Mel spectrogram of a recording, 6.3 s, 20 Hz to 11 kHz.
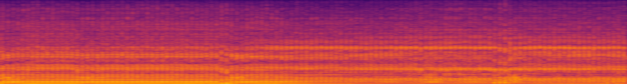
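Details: Craftsman T1200 riding mower, first start on old gas with a replacement spark plug: a lumpy, gurgly thumping about four beats a second at idle with very high compression; it runs rough.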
